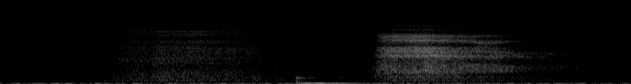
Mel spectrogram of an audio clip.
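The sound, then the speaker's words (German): A deep, conscious breath taken during a guided meditation: two soft, airy breath sounds, the second louder and fuller. It is faint overall, with no talking. “Nimm mal einen bewussten Atemzug.”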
